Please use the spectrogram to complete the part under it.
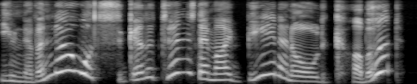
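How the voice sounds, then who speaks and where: A woman voicing an excitable, gushing country village lady in a children's storybook. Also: fairly high pitch, unhurried, no room sound, clean studio sound, pitched above the performer's own voice. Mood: curious, sly. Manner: gushing, theatrical.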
